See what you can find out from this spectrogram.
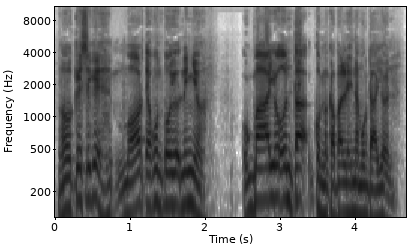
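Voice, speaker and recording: Assertive, sharp-voiced middle-aged landlord. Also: male voice, mid-range voice, moderate pace, no echo. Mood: firm, businesslike. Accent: Cebuano Filipino. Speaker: radio drama actor. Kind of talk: radio drama acting.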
